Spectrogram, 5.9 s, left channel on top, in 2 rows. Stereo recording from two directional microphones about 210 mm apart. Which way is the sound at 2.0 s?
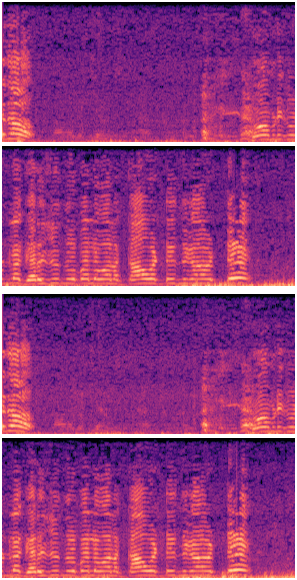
55° right (ahead or behind).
